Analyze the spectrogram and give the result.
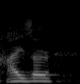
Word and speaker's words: Heiser: a guy named Michael Heiser.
